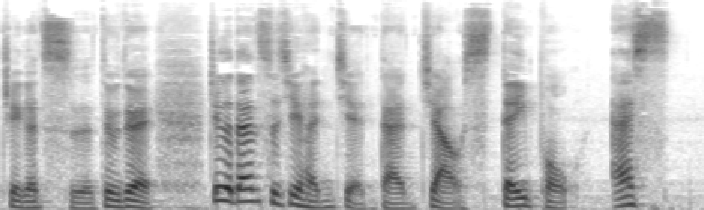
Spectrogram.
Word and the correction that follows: stable: 啊、 uh,，excuse me，啊、uh,，发音有点问题。 Stable，alright，S T A B L E，stable，刚才读成了这个订书机的词了。 Stable，那本身 stable 作为形容词来讲呢，是稳定的一层意思。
